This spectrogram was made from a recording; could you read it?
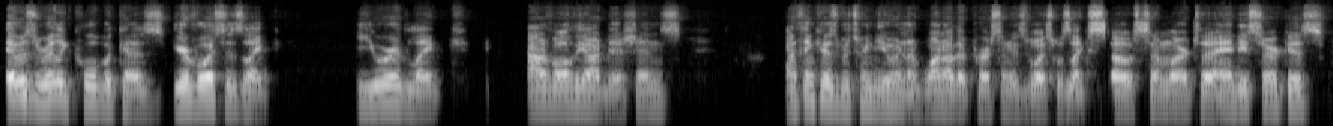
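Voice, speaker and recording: A man's voice: medium pitch, fairly even intonation, moderate pace, dry recording. A man interviewing a voice actor, casual and laid-back, saying "like" often. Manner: laid-back, many "like" fillers. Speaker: interviewer, project maker.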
